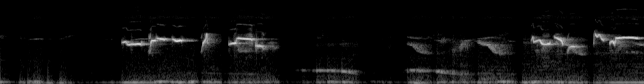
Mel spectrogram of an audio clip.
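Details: Lively scaly thrush song meant to set other thrushes singing: short bursts of bright warbled whistles, broken by pauses and two lower, softer falling whistles midway.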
